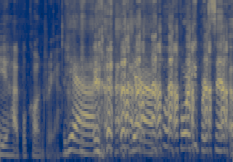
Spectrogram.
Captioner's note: laughing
